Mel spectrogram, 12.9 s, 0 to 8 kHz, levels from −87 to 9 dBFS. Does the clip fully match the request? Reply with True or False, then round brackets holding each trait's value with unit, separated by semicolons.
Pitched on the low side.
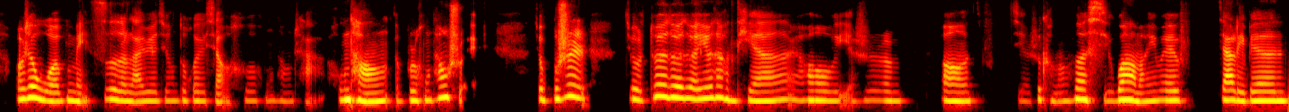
False (210 Hz)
